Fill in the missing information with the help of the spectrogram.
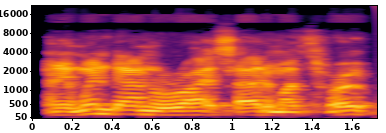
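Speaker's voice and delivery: ordinary talk, nothing marked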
